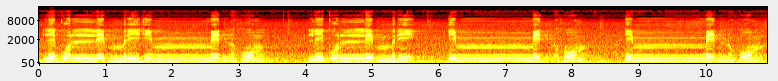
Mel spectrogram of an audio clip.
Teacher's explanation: میم نون زیر من، میم کو نون کے ساتھ ملا کر پڑھیں گے، نون ساکن ہے، نون ساکن کے بعد ہا ہے، ہا اظہار کا حرف ہے تو اس نون کو ظاہر کر کے پڑھیں گے، ہا میم پیش ہم، ہا اور میم دونوں کو ملا کر پڑھیں گے۔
